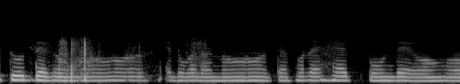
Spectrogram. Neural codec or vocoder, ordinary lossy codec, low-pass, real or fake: vocoder, 44.1 kHz, 128 mel bands, Pupu-Vocoder; Opus, 32 kbps; 3.6 kHz; fake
